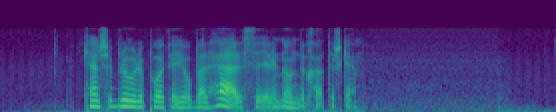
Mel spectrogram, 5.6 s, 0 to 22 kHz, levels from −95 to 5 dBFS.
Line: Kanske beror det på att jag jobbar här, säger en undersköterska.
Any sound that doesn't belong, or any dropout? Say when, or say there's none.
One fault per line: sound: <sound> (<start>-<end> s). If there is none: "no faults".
no faults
